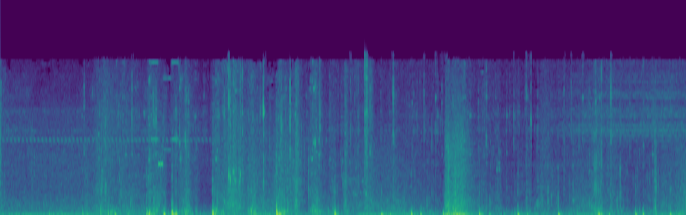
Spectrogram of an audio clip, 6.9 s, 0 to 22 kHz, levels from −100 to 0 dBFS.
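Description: From about 3.38 s to the end, there's sample clock jitter: the converter's clock wanders by a few microseconds, so samples land slightly off time. That error sits roughly 30 dB under the signal, heard as a fizzy roughness that swells on loud, bright passages.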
